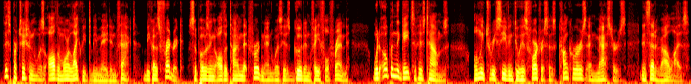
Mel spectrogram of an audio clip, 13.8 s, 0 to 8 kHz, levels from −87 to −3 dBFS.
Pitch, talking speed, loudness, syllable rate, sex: 105 Hz, 195 wpm, -21 LUFS, 5.8 syllables/s, male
